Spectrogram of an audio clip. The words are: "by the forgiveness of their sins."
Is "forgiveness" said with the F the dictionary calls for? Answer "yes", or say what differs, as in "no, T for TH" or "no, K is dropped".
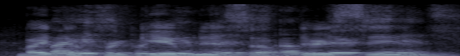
yes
